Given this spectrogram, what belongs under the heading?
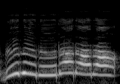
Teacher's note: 입의 양옆으로 흘러나오면서 소리가 만들어지기 때문이야. 따라서 얘를 흐름소리라고 해.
